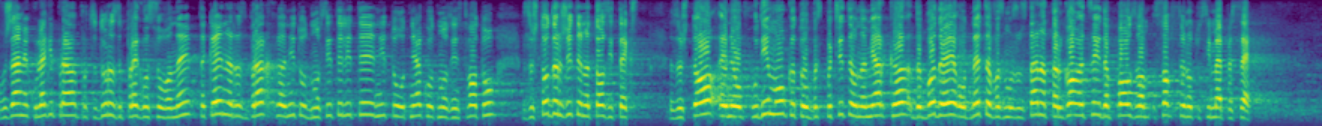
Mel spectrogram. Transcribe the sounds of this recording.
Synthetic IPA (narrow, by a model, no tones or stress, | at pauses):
uvɐʒaɛmikolɛɡ̟ʲipɾavʲəpɾot̪sɛd̪uɾəzɐpɾɛɡlˠɐsuvɐnɛt̪ɐkainɛɾɐzbɾaxnit̪ʊːt̪mnosit̪ɛlit̪ɛnit̪ʊːt̪nʲakoɛot̪mnozinst̪vɔt̪o | zɐʃt̪ɔd̪əɾʒit̪ɛnɐt̪ɔzit̪ɛkst̪ | zɐʃt̪ɔɛnɛopxod̪imokɐt̪ɔbɛspɛt͡ʃit̪ɛlˠnɐmʲjaɾkəd̪ɐbɤd̪ɛod̪nɛt̪əvɐzmoʒnost̪anɐt̪ɐɾɡɔvɛt̪səid̪ɐpɔlˠzvəmsɔpst̪vɛnot̪osimɛpɛsɛ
